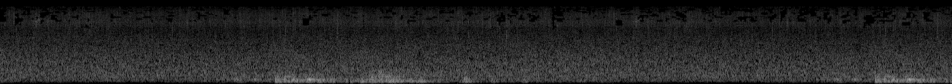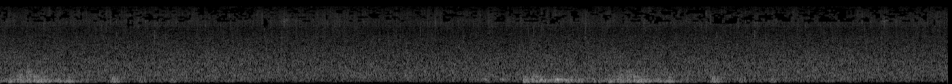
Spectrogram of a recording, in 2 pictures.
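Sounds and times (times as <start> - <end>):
steady rain falling: 0.0 - 19.0
distant thunder rolling: 2.3 - 5.4, 8.3 - 11.3, 14.3 - 17.4.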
